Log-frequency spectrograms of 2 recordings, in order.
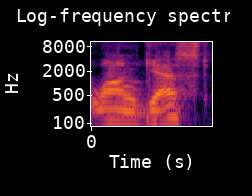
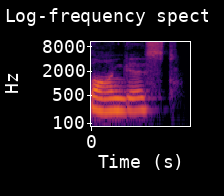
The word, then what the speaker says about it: Longest: Is it long guest or longest or is there any other pronunciation that I may be missing? Maybe when you come to the mic, you can just clarify that for us. I hate to mispronounce stuff. It's longest. Okay. Just like it looks.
